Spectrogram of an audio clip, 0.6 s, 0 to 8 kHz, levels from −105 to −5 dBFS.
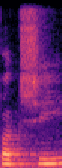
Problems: none marked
